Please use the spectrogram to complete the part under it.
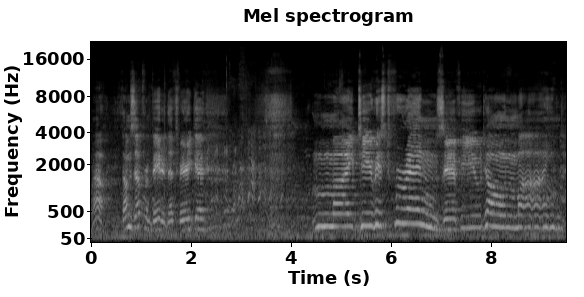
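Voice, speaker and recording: A high-voiced, vain and wisecracking masked antihero, acted out by a man hosts a live comic story time. The delivery is hammy, moving between grand storybook drama and sarcastic asides. It rings with echo, and loud music plays behind. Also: extremely slow. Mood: playful banter. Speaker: theme park character performer telling a story to children. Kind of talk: theatrical live comic storytelling with crowd banter. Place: live theme park stage show.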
